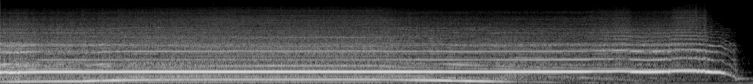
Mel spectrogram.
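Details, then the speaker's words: 1980s Hoover Sensotronic System 30 cylinder vacuum, bought untested as running with good suction: the motor spins up to a high steady whine with a wavering low drone underneath, then winds down. It sounds a little rough; cause unknown. "it does turn on and run with good suction however the motor sounds a little rough"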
